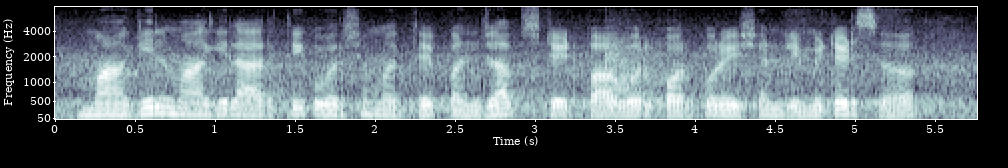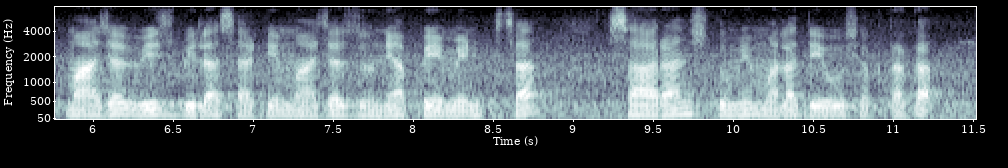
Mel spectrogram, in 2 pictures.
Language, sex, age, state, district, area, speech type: Marathi, male, 18-30, Maharashtra, Wardha, urban, read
